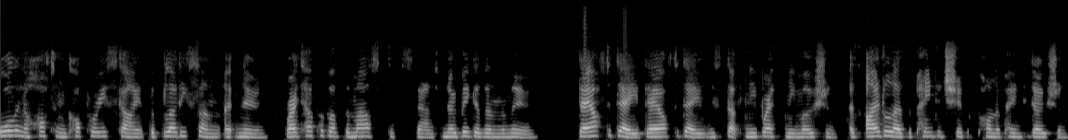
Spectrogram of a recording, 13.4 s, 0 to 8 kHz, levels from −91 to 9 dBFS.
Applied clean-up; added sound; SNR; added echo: none; none; none; none.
